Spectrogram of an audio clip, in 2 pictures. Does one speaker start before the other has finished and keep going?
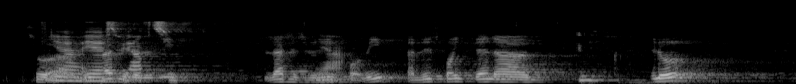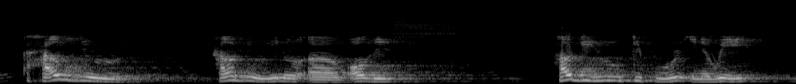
Yes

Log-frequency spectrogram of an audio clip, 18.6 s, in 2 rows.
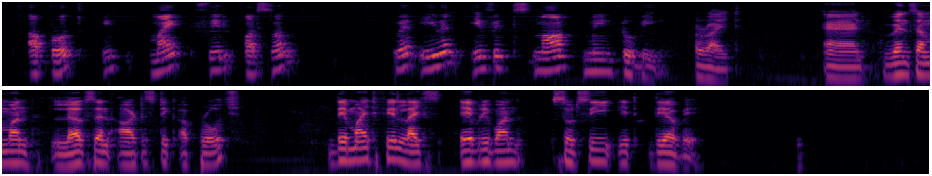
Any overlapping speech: No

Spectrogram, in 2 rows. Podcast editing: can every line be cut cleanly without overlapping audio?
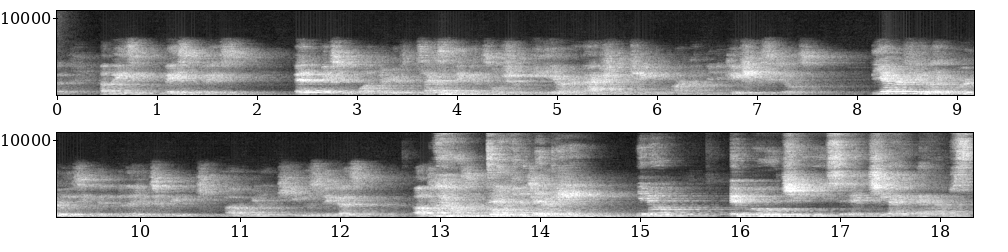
No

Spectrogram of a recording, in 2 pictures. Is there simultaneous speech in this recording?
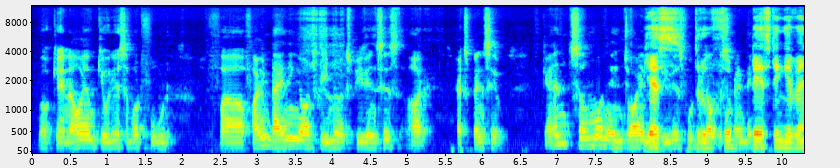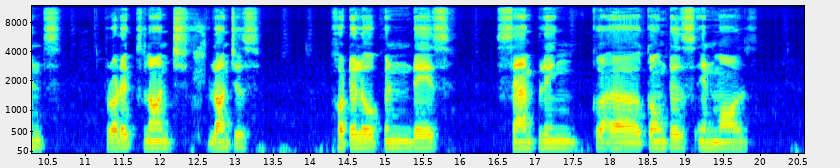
Yes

